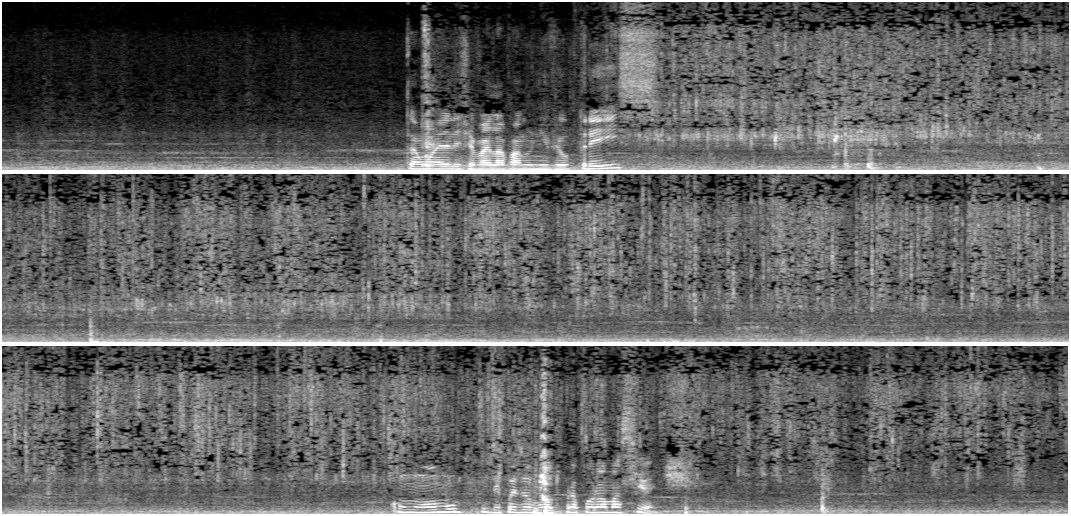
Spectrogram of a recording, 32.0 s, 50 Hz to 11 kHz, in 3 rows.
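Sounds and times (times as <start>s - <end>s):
water splashing into washing machine: 6.0s - 32.0s.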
